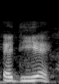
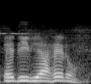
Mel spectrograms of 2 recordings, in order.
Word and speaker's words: viajero: don't pronounce it well they would say edie it's not idea it's eddie eddie and means traveler and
